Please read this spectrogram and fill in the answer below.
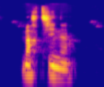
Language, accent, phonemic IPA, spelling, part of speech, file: French, France, /maʁ.tin/, Martine, proper noun, LL-Q150 (fra)-Martine.wav
- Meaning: a female given name, masculine equivalent Martin, equivalent to English Martina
